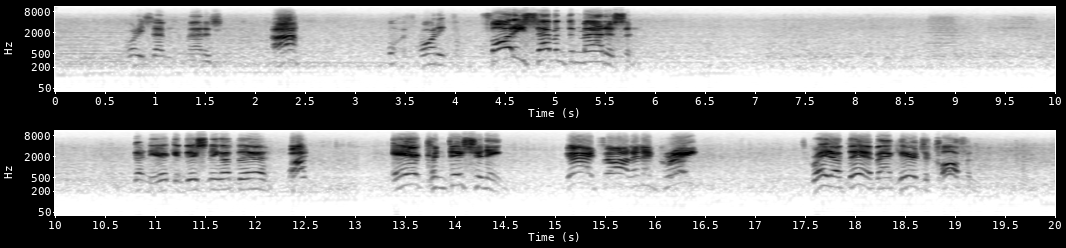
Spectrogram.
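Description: A middle-aged man speaks with emotion, close by.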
